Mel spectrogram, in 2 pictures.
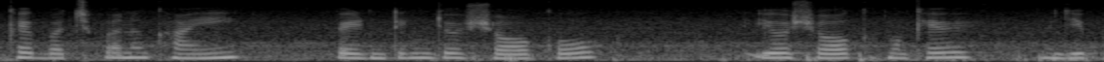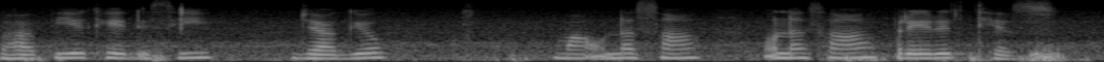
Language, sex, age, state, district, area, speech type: Sindhi, female, 45-60, Rajasthan, Ajmer, urban, spontaneous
